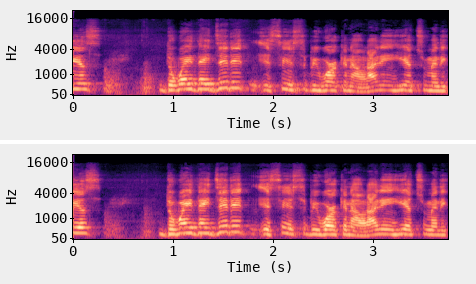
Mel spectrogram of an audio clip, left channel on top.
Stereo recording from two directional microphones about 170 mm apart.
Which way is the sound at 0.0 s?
85° right.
